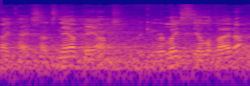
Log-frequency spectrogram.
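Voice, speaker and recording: A man's voice with audible room echo over loud background noise. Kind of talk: tutorial. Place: garage. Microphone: phone near.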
